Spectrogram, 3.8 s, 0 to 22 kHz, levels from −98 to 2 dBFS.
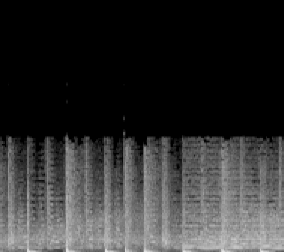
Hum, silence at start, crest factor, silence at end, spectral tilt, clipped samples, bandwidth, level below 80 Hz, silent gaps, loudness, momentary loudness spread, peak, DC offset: none; 0 s; 18 dB; 0 s; -5 dB/octave; under 0.1%; 10 kHz; -26 dBFS; none; -23 LUFS; 6 LU; -4 dBFS; under 0.1%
